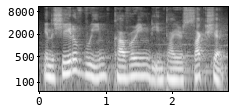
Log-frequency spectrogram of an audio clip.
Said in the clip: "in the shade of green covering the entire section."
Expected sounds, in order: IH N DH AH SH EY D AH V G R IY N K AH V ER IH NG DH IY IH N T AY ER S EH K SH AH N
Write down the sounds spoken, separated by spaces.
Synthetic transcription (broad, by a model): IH N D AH SH EY D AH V G R IY N K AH V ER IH NG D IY IH N T AY ER S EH K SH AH N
